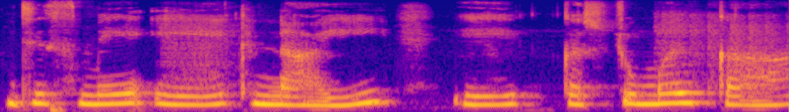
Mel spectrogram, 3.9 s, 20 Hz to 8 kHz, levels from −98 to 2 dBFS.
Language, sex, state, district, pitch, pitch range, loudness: Hindi, female, Chhattisgarh, Raipur, 245 Hz, 230-260 Hz, -16 LUFS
